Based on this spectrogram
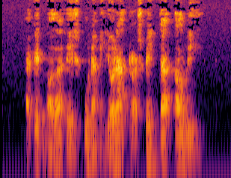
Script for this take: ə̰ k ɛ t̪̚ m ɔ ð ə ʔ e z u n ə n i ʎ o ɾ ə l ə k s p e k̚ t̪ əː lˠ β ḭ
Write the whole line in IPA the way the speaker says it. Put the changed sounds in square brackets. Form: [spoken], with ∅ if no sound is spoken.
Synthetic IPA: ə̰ k ɛ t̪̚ m ɔ ð ə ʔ e z u n ə [m] i ʎ o ɾ ə [r] ə [∅] s p e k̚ t̪ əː lˠ β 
